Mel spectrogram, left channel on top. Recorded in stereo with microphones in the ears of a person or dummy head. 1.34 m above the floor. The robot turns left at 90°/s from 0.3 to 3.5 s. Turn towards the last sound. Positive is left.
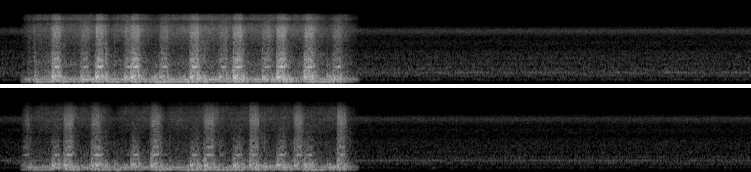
No sound to turn to.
